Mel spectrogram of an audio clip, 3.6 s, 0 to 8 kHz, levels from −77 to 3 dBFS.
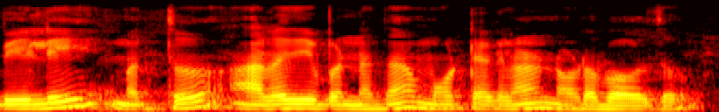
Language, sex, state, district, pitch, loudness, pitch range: Kannada, male, Karnataka, Bangalore, 115 Hz, -19 LUFS, 105-125 Hz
